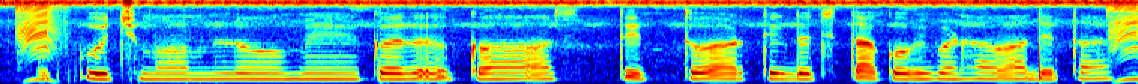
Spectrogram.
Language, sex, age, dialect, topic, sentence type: Hindi, female, 25-30, Kanauji Braj Bhasha, banking, statement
